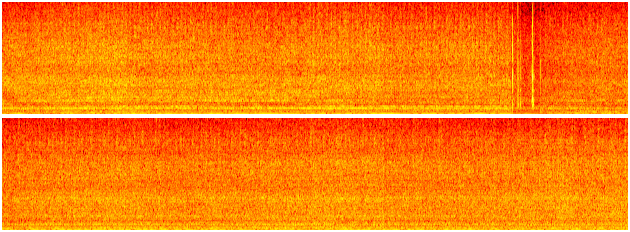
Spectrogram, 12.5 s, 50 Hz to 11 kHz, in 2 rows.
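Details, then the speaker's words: Ford Foxbody with a GT40-build engine, warmed up with the fan running, after its weak stock injectors were swapped for 19 lb Explorer injectors. The idle wanders and dips around 750 rpm (gauge hard to read) before recovering: unstable idle, not fixed. "idle it's kind of dipping round 750 is it's hard to tell with a dial on that thing it's like 1,000 RPM 500 and then there's like nothing between"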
